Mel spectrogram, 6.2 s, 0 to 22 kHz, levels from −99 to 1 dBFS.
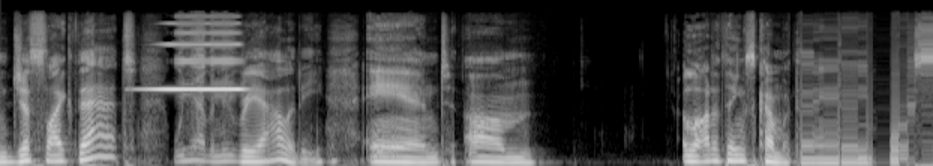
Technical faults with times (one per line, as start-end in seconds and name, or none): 0.83-1.74 loudspeaker feedback squeal
5.33-6.22 robotic sound from repeated short buffers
